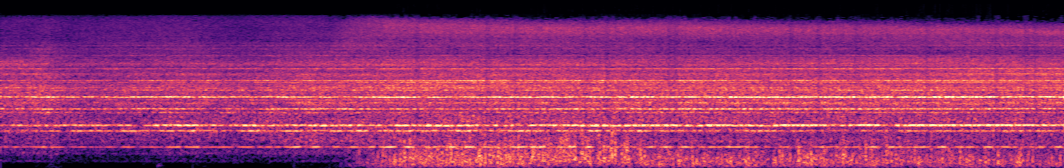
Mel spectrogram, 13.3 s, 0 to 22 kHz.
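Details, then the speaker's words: Trash-picked Dell PowerEdge 1750 server, doors closed, while clearing RAID configuration: fans surge to a loud, steady high-pitched roar and stay at full speed; owner suspects panic mode, tries powering the second power supply. "see if I light up the other power supply if that ticks it out of um panic mode maybe not"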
